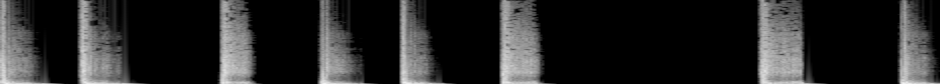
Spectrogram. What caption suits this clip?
crunchy distorted electronic drums
chopped up sounds i made in ableton from a friend's drumming session.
